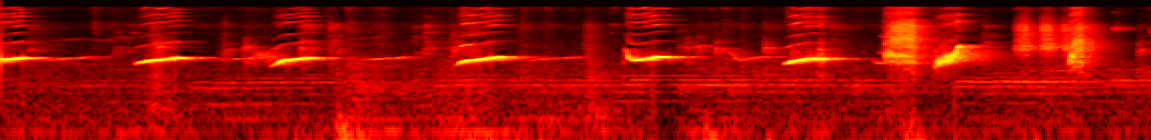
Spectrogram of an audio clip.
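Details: Drongo, known locally as srigunting krantil, giving a series of clear whistled notes that rise then slur, repeated roughly every second, with thin high overtones, ending in a few harsher, noisier phrases.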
